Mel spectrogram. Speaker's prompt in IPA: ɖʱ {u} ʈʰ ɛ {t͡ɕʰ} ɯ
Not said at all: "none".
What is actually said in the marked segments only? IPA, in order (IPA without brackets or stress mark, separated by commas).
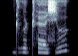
ɯ, ɕ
